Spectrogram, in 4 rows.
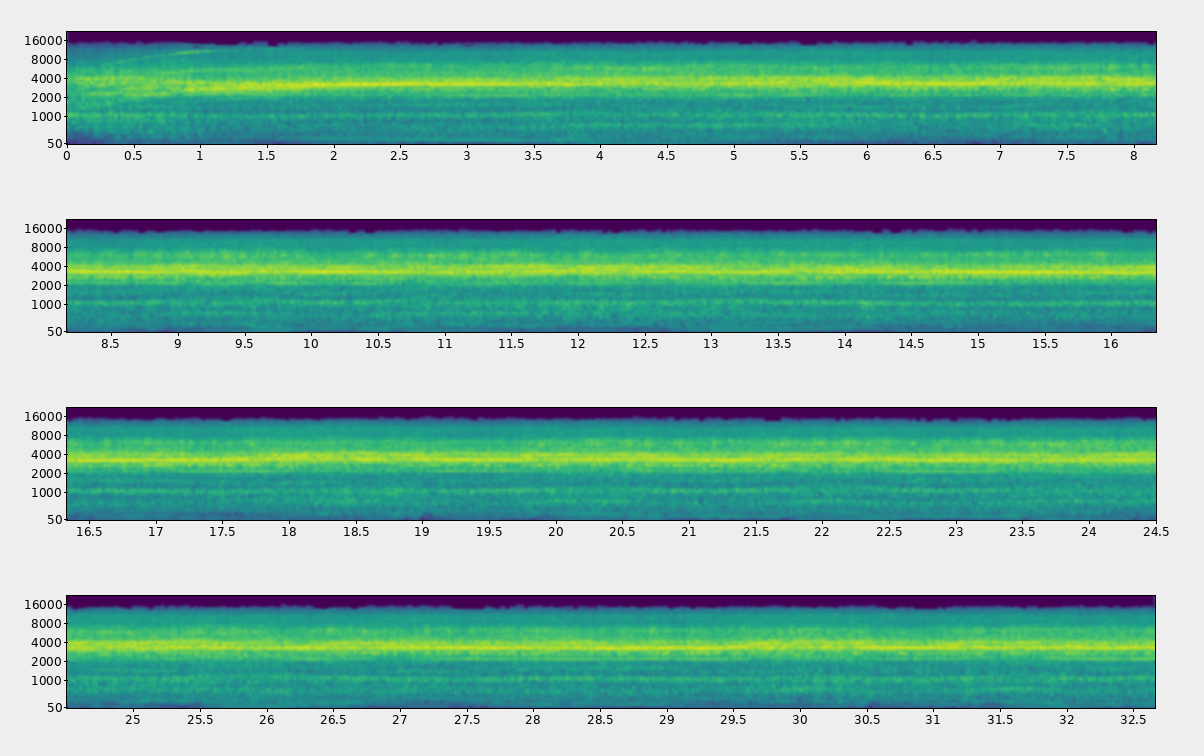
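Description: Corded Rupes Bigfoot Duetto 12 mm-throw dual-action sander starting up with a rising whine, then running steadily. It is mist-sanding clear coat with a foam-backed 2000-grit pad on a water-misted panel, taking out 1500-grit scratches.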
